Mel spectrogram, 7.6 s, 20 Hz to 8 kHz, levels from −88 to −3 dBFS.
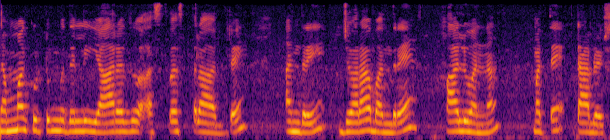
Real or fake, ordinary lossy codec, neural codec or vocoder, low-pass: real; none; none; 7.2 kHz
